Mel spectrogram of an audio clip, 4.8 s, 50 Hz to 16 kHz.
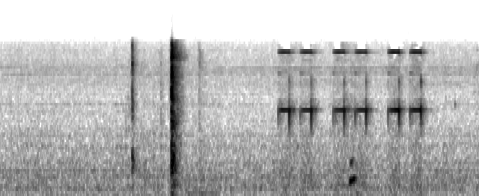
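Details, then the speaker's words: Canon NoteJet II 486C laptop with a built-in printer, powered from a bench supply with the current limit set to 4 A: a sharp click at switch-on, then bursts of short high beeps as the supply trips with "error stop". Overcurrent draw; a short is suspected. "yeah it does the same thing although this time we just get error stop so it definitely spiked the amperage up to 4 amps and then we just got error stop"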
